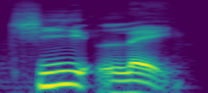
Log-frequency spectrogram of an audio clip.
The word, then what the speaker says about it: Chile: yeah uh you're forgetting that Chile is not English-speaking country it's primary language is Spanish and under the rules of Spanish pronunciation the name of the country is correctly said as Chile hey uh nope you're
